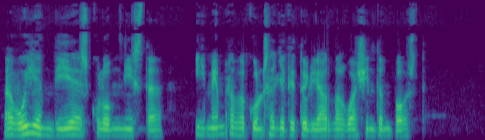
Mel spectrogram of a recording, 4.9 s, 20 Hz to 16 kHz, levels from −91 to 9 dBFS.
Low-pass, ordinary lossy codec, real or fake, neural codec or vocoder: 14.4 kHz; AAC, 64 kbps; real; none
